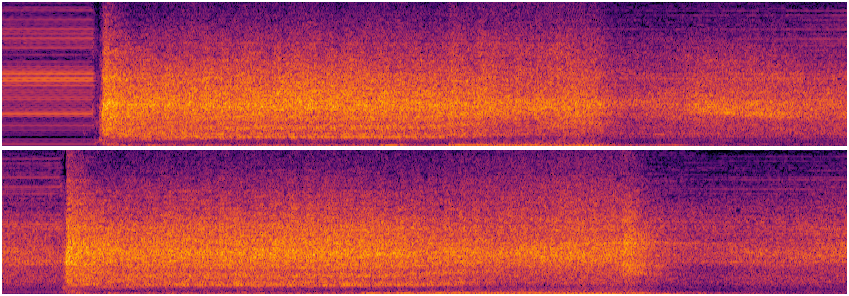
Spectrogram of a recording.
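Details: Cheap old Ford Ranger after new fuel tank, pump, tune-up and fresh gas: engine fires and runs rough only while starter whirs, then sags and quits when released, twice; seems very rich, stuck-open injector flooding it.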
